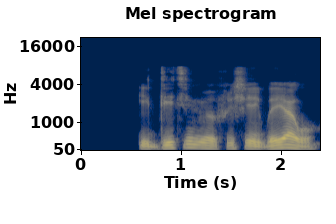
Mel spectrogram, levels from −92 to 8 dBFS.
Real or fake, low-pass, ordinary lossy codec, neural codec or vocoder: fake; none; none; codec, 16 kHz, 4 kbps, X-Codec, WavLM features, trained on Multilingual LibriSpeech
